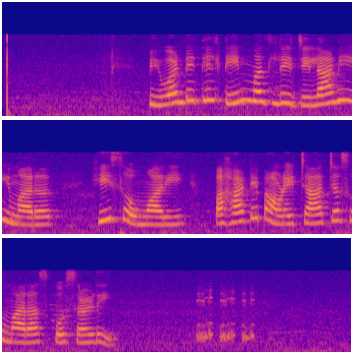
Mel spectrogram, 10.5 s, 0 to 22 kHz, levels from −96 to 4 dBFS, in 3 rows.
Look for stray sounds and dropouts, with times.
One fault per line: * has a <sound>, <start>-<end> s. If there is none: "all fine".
* has a laugh, 8.9-9.5 s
